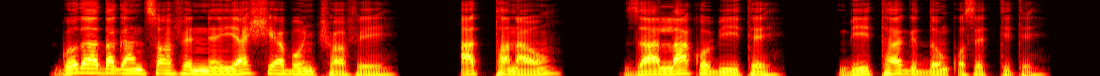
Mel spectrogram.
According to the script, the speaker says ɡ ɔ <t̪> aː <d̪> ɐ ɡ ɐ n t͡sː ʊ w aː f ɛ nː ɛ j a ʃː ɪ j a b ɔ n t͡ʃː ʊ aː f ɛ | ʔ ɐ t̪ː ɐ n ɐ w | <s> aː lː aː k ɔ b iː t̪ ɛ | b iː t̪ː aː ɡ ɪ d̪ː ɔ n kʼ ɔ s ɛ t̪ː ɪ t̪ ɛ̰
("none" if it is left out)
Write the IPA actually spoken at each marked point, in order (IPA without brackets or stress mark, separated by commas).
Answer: d̪, d̪, z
